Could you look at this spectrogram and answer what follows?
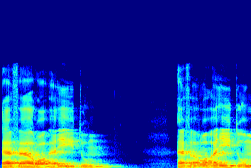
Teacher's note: റാഇന് മാത്രം തഫ്ഖീം കൊടുക്കുക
